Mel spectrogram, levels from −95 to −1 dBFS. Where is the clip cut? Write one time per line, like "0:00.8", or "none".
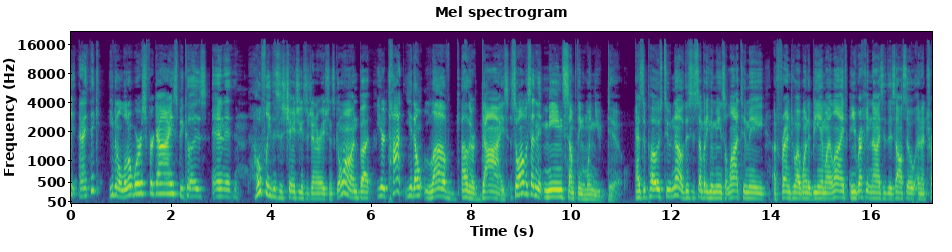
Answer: none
